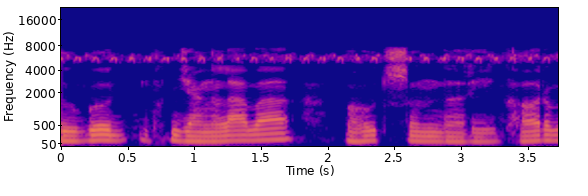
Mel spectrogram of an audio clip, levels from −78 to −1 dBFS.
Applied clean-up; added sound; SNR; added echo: none; none; none; none.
